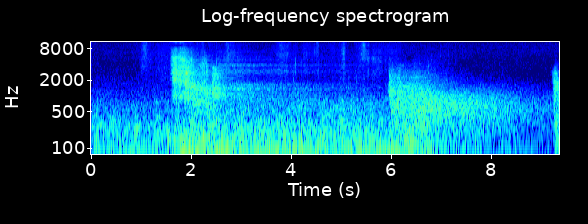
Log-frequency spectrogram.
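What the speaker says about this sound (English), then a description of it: "so that's the cause of the giant explosion" A torpedo explosion in the video game Ghost Trick sounds as a deep, rolling boom that swells and rumbles for several seconds, then fades out slowly.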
